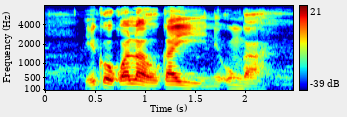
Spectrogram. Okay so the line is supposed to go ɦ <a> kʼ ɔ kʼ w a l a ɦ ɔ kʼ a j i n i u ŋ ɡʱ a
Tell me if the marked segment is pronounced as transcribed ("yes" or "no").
no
